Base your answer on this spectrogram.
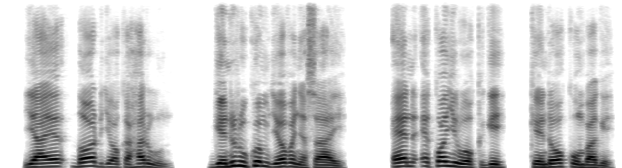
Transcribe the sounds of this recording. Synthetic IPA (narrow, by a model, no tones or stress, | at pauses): jajɛd̪ɔdd͡ʒɔkaɦaɾun | ɡenduɾukwomd͡ʒɛhɔvaɲasaje | ɛnɛkɔɲɾwokɡɪ | kendoːkʊmbaɡɪ̰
